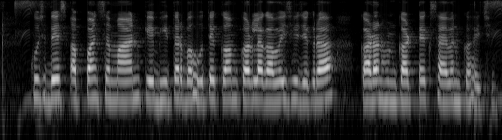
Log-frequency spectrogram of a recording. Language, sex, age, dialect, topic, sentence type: Magahi, male, 18-24, Western, banking, statement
